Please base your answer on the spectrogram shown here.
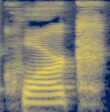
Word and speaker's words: quark: And so that was his justification for pronouncing it quark, because it's like quart.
